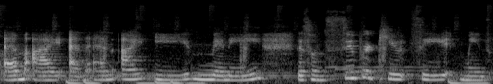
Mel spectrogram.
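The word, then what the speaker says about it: Minnie: names there and it means Meadow of pearls mini spell m-i-n-n-i-e mini this one's super cutesy means of the mind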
